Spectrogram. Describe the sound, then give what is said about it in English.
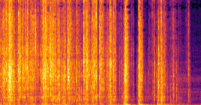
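A sheet of paper is taken out, crinkling and rustling for a few seconds, a busy run of dry crackles and sharp little snaps that thins out toward the end, with no one talking. “I gotta get my paper out.”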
